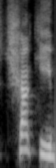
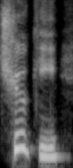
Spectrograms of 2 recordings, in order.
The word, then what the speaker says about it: Chucky: right yeah chuki Lozano I always thought it was Chucky but I guess it's it's pronounced chuki he is a very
